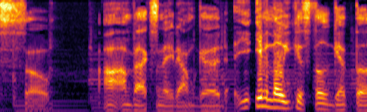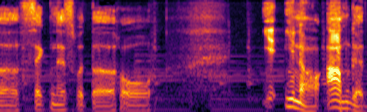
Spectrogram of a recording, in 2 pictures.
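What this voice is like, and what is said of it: Low, deep, tired voice. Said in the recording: “if my voice sounds pretty low, I have a deep voice ... I'm very tired ... I'm kind of getting sick”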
